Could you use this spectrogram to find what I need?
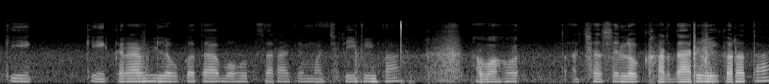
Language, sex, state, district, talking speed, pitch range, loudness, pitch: Bhojpuri, male, Bihar, East Champaran, 115 wpm, 130-135 Hz, -23 LUFS, 135 Hz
